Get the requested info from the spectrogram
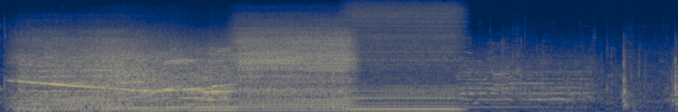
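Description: Rally car engines running loud with a hiss, and a whine that falls in pitch over the first two seconds. The sound changes abruptly in steps and cuts off about six seconds in, leaving a quieter engine hum.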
